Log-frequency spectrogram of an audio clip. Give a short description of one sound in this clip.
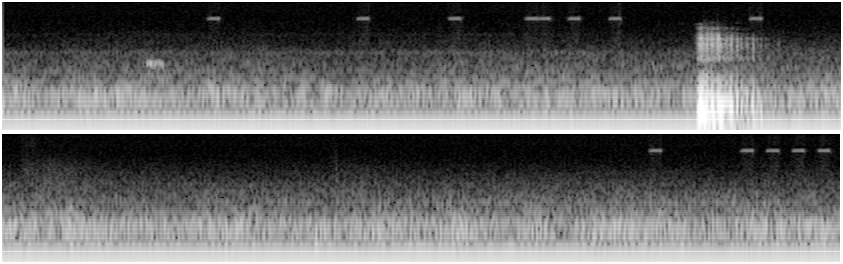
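Short soft menu ticks sound as a selection moves.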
